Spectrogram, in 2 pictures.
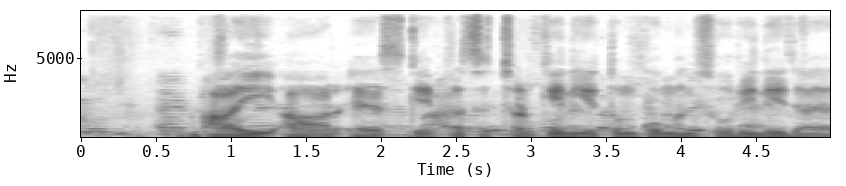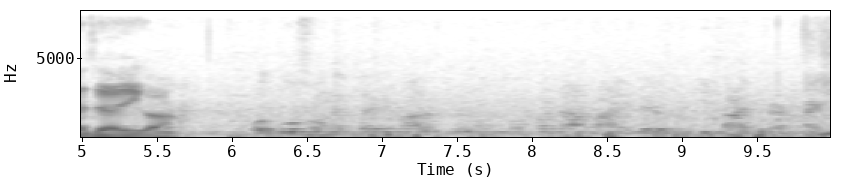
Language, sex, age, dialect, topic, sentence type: Hindi, male, 25-30, Kanauji Braj Bhasha, banking, statement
